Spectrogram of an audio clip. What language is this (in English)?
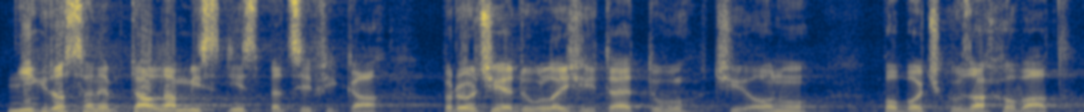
Czech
